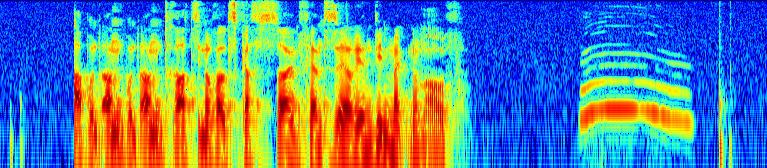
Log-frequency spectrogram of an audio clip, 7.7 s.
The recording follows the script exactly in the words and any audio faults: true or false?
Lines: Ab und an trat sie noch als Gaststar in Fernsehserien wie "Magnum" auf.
false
